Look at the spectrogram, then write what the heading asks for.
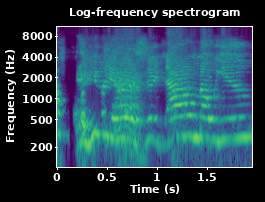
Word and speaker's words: HerShe: Well, it's HerShe, like the chocolate, but it's spelled like her and she.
